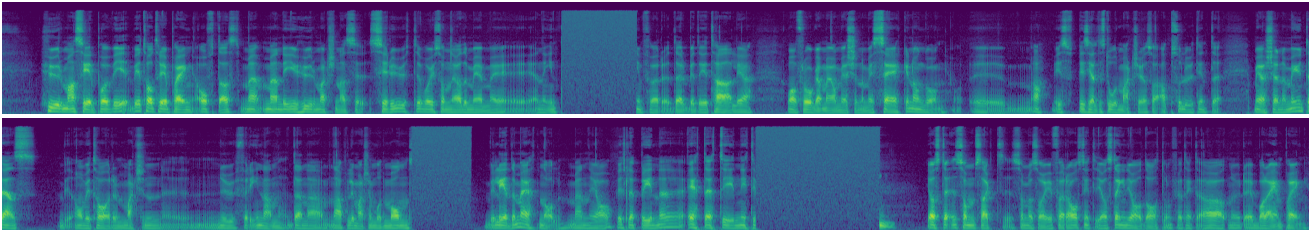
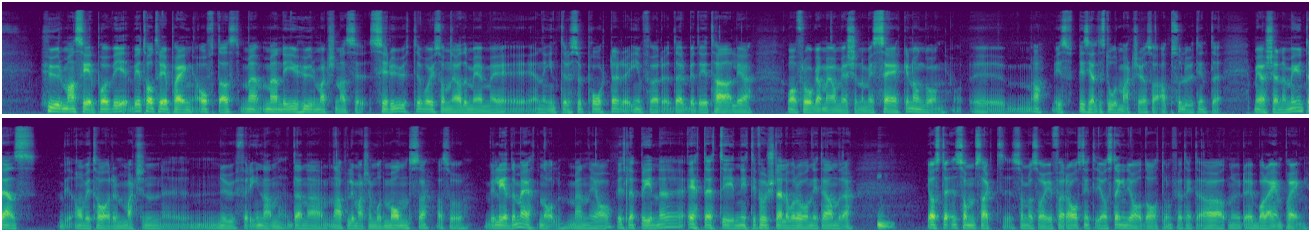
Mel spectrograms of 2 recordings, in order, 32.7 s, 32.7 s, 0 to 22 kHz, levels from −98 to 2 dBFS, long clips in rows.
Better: second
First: audio cutting out; filled with static; at 7 s for 1 s, at 21 s for 0.5 s and at 26 s for 1.5 s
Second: none

